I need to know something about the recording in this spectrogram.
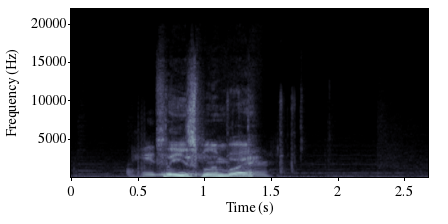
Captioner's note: someone else talking in the back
